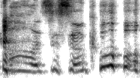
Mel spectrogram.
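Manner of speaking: mock very high, thrilled, excited gushing. Retelling a scene about a big marshmallow, imitating its happy excitement. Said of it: "He's so happy too".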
